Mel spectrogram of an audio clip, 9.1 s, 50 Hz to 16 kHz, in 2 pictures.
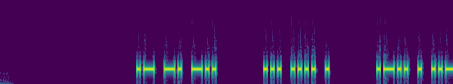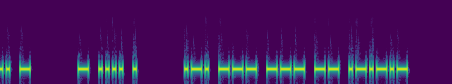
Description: Morse code, heard as a keyed tone, about 36 wpm, 700 Hz. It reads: AND SHE LEFT THE ROOM.
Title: 2x Word-Spacing - Sentences from Top 300 Words - 35wpm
